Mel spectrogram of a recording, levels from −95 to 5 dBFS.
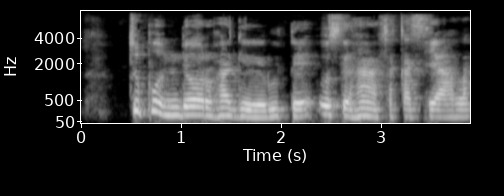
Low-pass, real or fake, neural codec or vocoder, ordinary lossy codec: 7.2 kHz; real; none; AAC, 32 kbps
